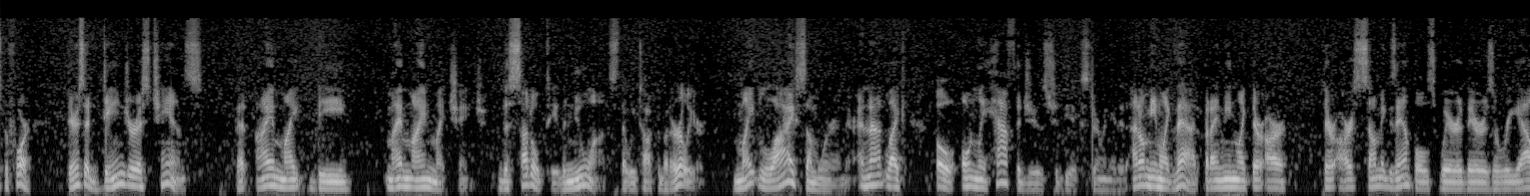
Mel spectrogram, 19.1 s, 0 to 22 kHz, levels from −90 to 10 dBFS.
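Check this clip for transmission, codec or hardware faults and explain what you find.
Two faults are present: heavy-handed noise removal across the whole clip and two loud pops.

Overdone noise removal runs throughout. Aggressive per-band gating deletes frequency bands near the noise estimate, taking quiet parts of the voice with them and leaving a lowered, twinkling background.

Loud pops occur at 1.32 to 1.34 s, after "before there's a", and at 13.65 to 13.67 s, after "should be". Each is a single sharp pop roughly 10 dB above the speech, likely from a voltage step such as a switch or static discharge.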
